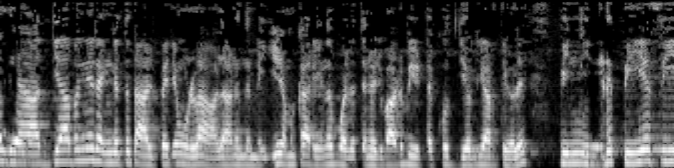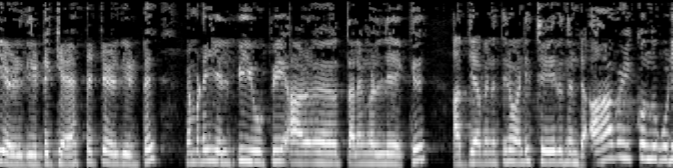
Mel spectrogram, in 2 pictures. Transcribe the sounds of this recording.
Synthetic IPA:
ɐd̪jaːbɐɣnɐɾe̞ŋɡɐt̪ːɨt̪aːlpɐɾjɐmuɭːɐaːɭɨaːɳe̞nːuɳɖe̞ŋɡilnɐmukːɨɐrijunːɐðɨpo̞ːlet̪ːɐnːoɾubaːɽɨʋiːʈːokːeud̪jo̞ːɡijaːrt̪ːiɣɐɭɨ | pinːejɽɨpiesie̞ɻuðijiʈːɨkeːʂːɐtːe̞ɻuðijiʈːɨ | nɐmːuɽe̞elpijuːpiaːt̪ɐlɐŋːɐɭile̞ːkːɨ | ɐd̪ʱjaːbɐnɐt̪ːinɨʋɐːɳɖit͡ɕe̞jɾunːuɳɖɨʔaːʋeɻikʲːo̞nːukuːɽi

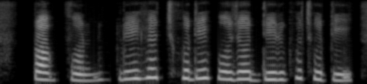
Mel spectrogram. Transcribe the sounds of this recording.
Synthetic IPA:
pɾɔbonɡ̥ɾiɦeɾt͡ɕʰoʈipod͡ʑod̪iɾɡʱot͡ɕʰuʈi

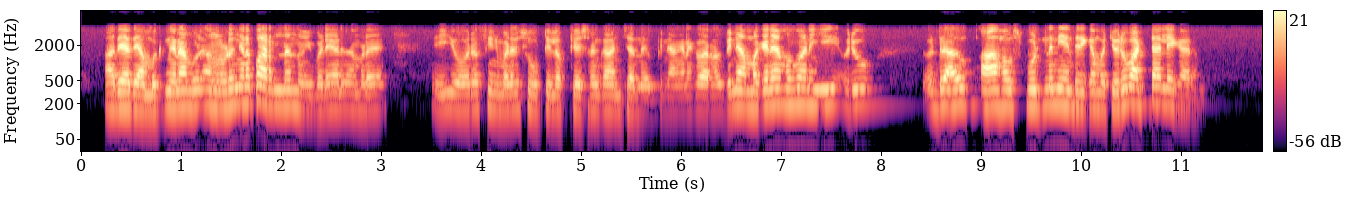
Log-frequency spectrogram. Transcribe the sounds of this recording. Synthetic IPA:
ɐðeɐðenɐmukːɨŋːɐneɐʋɐŋːɐʋɽiŋːɐne̞pɐrɐɲːenːuiʋiɽejaːɳɨnɐmːuɽe | iːo̞ːɾo̞ːsinimɐɽiʂuːʈːilo̞kːe̞ːʂɐnɐmkaːɳit͡ɕːɐɐnːɨpinːe̞ɐŋːɐneokːɨpɐrɐɲːɐðɨpinːeɐmːɐkːɐnenɐmuk̬ːɨaːɳeŋɡilo̞ɾu | ɖɐɨaːɦɐwspuːʈːinenijɐnd̪ɐɾikʲːaːmʋɐtːio̞ɾuʋɐʈːɐɐlːekːaːɾɐm

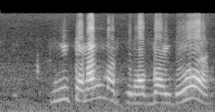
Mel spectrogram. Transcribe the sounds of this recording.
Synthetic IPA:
niːʋt͡ʃɛnaːɡmaːɽt̪iːɾɐbːaːid̪u

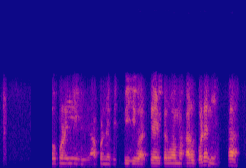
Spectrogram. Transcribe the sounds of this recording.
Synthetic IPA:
opəɳiapəɳnepət͡ʃʰbid͡ʒiʋaɾkʰeɖkəɾʋamãɦaɾũpəɽenijɛɦa

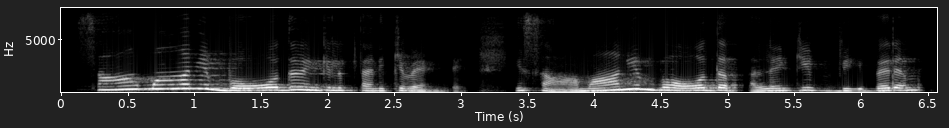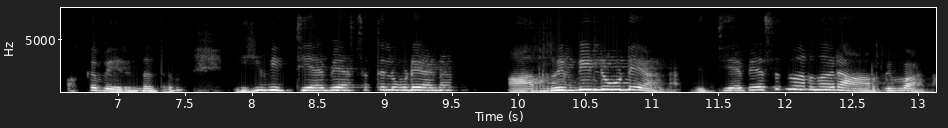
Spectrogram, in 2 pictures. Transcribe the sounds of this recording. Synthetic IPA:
saːmaːnjɐmbʱo̞ːd̪ʱɐme̞ŋɡilumt̪ɐnikʲːɨʋe̞ːɳɖe | iːsaːmaːnjɐmbʱo̞ːd̪ʱɐmɐlːe̞ŋɡilʋiʋɐɾɐmo̞kːe̞ʋɐɾunːɐðumiːʋid̪jaːbʱjaːsɐt̪ːiluːɽe̞jaːɳɨ | ɐriʋiluːɽe̞jaːɳɨʋid̪jaːbʱjaːsɐt̪ːnːɨpɐrɐɲːɐoɾuɐriʋaːɳɨ

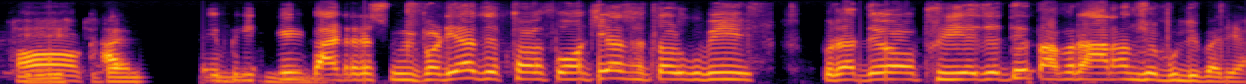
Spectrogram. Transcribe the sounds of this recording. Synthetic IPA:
ɦɔ̃ka | biiɡaːɖɾesuːlpəɽijad͡ʒet̪ʰːəɭpɔɦʊ̃t͡ʃijasət̪ːəɭkubʱi | puɾad̪eopʰɾied͡ʒet̪̬iet̪apəɾaːɾãːmsebulipaɽijaː

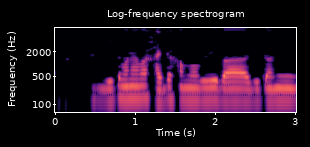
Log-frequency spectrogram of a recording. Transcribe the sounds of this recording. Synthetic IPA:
zitumanɛamaɹkʰajdɔxɔmoɡɹibazituami

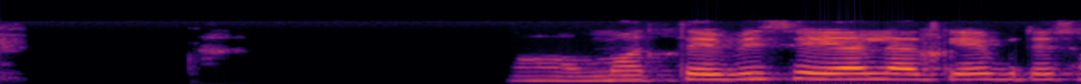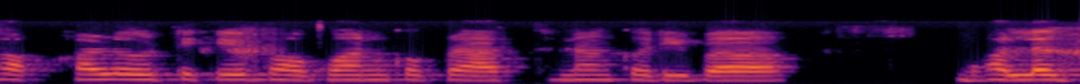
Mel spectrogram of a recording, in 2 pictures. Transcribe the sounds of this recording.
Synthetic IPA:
ɦmʌt̪ebʱisejalaɡebɾesɔkʰːaɭoːʈikibʱʌɡʋaːnkopɾaːɾt̪ʰənakəɾiba | bʱʌlə

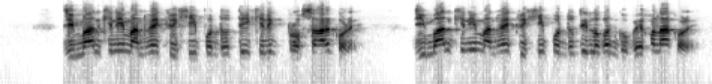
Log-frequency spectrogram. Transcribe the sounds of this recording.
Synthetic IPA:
zimankʰinimanuɦɛkɹixipɔdʱːotikʰinik̚pɹɔsaɹkɔɹɛ̰ | zimankʰinimanuɦɛkɹixipɔdʱːotilɔɡɔt̚ɡobɛxɔnakɔɹɛ̰

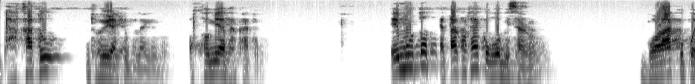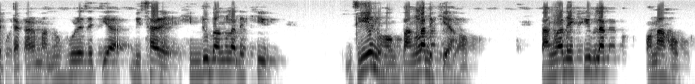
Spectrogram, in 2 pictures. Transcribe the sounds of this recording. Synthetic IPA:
bʱakʰatʊ | dʱoɹiɹakʰibɔlaɡibɔ̰ | ɔxɔmijabʱakʰatʊ̰ | ejmuɦutːɔtɛtakɔtʰaɛkobɔbisaɹʊ̃ | bɔɹakupɔjtːakaɹmanuɦbuɹɛzetijabisaɹɛhindubaŋladekʰi | ziɛnɔɦɔk̚baŋladekʰiaɦɔk̚ | baŋladekʰibilak | ɔnaɦɔk̚

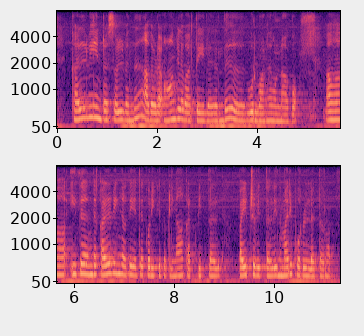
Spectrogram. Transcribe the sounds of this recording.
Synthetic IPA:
kɐɭʋiɛndrɐsɔlʋɐnd̪ɯɐðoːɽɐʔaːŋɡɪlɐʋaːɾt̪ɐjɪlɪɾɯnd̪ɯʊɾʊʋaːnɐðʊɳːaːɣʊ̃ | ɪðɪnd̪ɐkɐɭʋiŋɡɪɾɐðɯɛɾɯðɐkɔɾɪkːɯðɯɐpːɐɽɪnːaːkɐʈ̚pɪt̪ːɐl | pɐjɪʈrɯʋɪt̪ːɐlɪnd̪ɐmaːd̪ɾipɔɾɯɭɪlɐt̪ːɐɾʊ̃

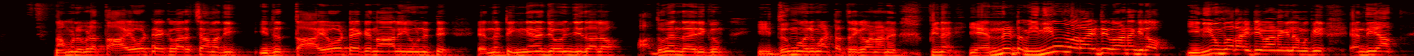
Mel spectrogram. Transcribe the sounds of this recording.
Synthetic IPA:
nɐmːɐɭiʋiɽet̪aːjo̞ːʈːe̞ːkːɨpɐɾɐt͡ɕːaːmɐðiiðɨt̪aːjo̞ːʈːe̞ːk̬ːɨnaːlɨjuːnitːɨe̞nːiʈ̬ːɨiŋːɐne̞t͡ɕoːniɲt͡ɕejðaːlo̞ː | ɐ̰ðume̞nd̪aːjiɾikʲːumḭðumo̞ɾumɐʈːɐt̪ːrikʲːɐmɐːɳaːɳɨpinːe̞enːiʈːuminijumʋɐraːjiʈ̬ːiʋeːɳe̞ŋɡilo̞ːinijumʋeraːjiʈ̬ːiʋeːɳeŋɡilnɐmuk̬ːɨend̪ijːaːm

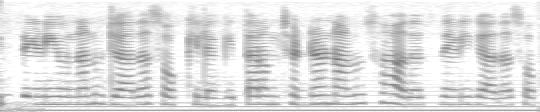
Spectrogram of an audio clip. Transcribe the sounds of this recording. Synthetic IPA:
d̪eːɽ̃iːʊnãːnũːd͡ʒjaːd̪aːsɔːkʰiːləɡːiːt̪əɾəmt͡ʃʰəɖəɾnaːlũːsəɦaːd̪ət̪d̪eːɽ̃iːzjaːd̪aːsɔːk

